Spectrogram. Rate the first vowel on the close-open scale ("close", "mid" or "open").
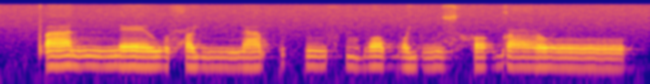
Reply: open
